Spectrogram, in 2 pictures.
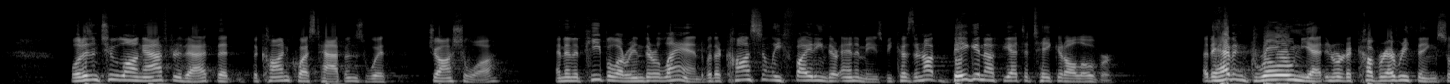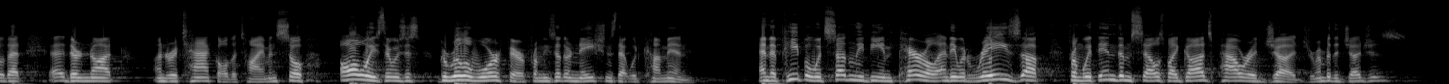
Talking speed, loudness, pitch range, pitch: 200 wpm, -25 LUFS, 150-185 Hz, 165 Hz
